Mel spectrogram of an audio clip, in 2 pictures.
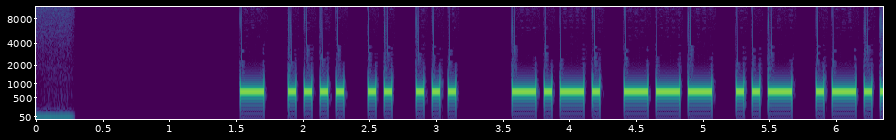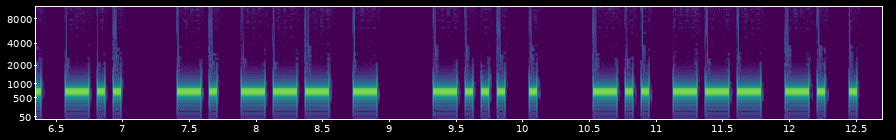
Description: Morse code, heard as a keyed tone, about 20 wpm, 700 Hz. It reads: THIS COULD NOT BE DONE
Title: Sentences from Top 1000 Words - Review Part 3 - 20wpm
